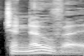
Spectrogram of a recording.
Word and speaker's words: Genova: It's weird that we call it Genoa, even though in Italian it's Genova, isn't it?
